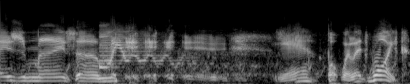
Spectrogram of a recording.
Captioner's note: Simon Bar Sinister Laughs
